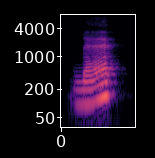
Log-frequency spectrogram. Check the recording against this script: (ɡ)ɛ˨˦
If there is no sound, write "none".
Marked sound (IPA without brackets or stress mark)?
ɡ͡b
